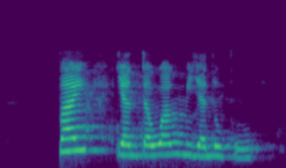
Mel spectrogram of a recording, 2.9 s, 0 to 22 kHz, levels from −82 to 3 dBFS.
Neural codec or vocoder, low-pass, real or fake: codec, 16 kHz, 8 kbps, FunCodec, trained on LibriTTS, 25 frames a second; 7.2 kHz; fake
